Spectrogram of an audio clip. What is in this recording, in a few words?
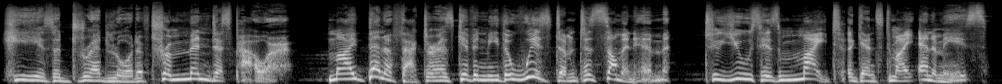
Female Undead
